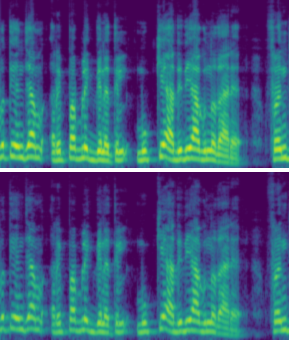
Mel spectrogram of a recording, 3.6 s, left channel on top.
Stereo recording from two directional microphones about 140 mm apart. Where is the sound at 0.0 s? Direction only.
35° left (ahead or behind).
